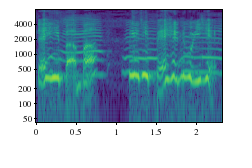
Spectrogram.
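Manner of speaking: high tearful reply. Acted. Girl telling her drunk father it's a girl, tearful and high. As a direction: say it through sobs, voice high.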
